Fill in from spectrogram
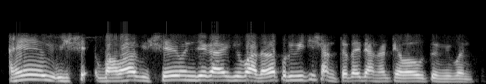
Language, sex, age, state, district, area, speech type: Marathi, male, 30-45, Maharashtra, Sangli, urban, conversation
